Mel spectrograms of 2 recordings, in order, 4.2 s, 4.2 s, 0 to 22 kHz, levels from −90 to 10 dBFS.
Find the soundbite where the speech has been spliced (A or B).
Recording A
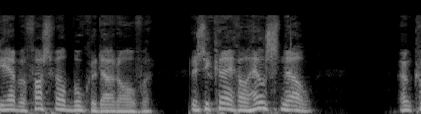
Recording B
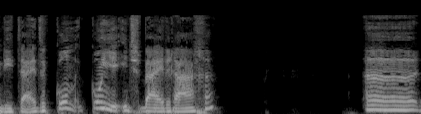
A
